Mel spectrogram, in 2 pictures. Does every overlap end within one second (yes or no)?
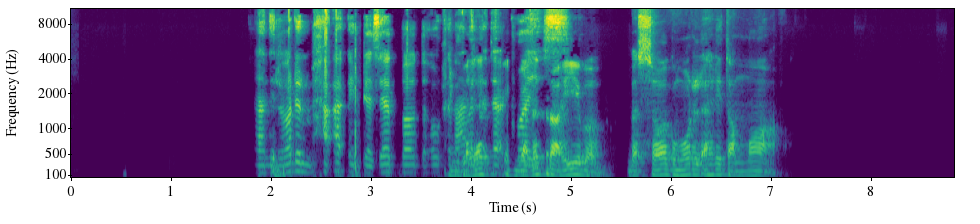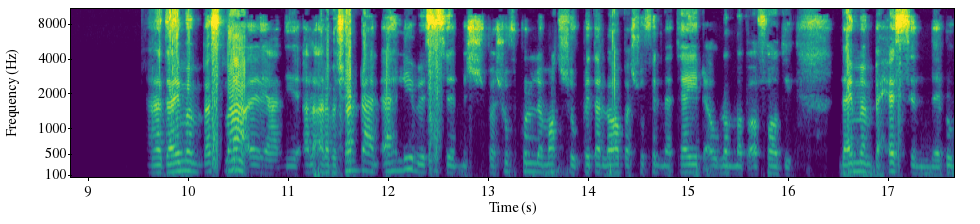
no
